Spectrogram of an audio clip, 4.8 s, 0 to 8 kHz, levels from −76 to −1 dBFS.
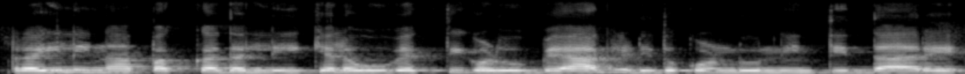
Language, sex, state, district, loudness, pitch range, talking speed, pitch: Kannada, female, Karnataka, Bidar, -15 LUFS, 215-220 Hz, 85 wpm, 220 Hz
